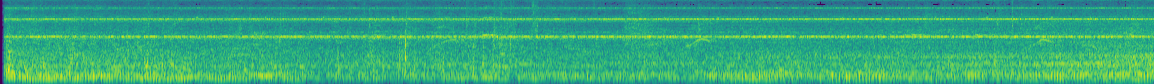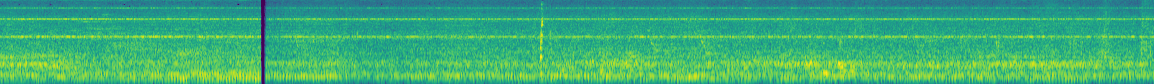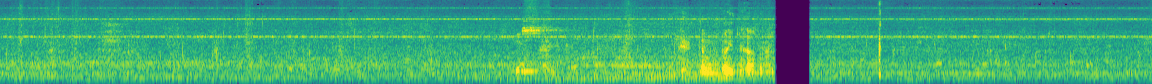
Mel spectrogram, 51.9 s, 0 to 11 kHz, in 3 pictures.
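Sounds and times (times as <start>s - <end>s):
high-pitched whine: 0.0s - 51.9s.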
